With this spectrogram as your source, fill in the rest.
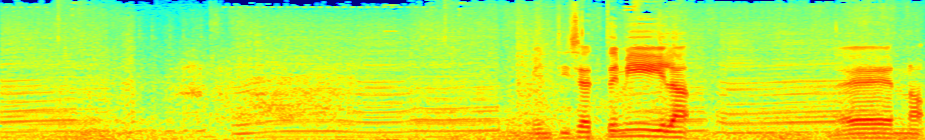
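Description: A car engine revs high and roars, rising and falling.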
